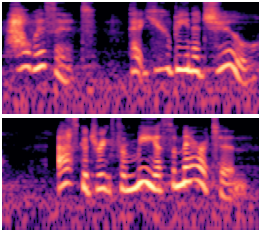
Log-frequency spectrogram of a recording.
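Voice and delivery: soft, high, wondering question; meek astonishment. Shown as a demonstration. Preacher voicing one possible woman at the well, meekly amazed. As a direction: ask gently, as if humbly amazed. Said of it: "That's not what I think she sounded like".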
